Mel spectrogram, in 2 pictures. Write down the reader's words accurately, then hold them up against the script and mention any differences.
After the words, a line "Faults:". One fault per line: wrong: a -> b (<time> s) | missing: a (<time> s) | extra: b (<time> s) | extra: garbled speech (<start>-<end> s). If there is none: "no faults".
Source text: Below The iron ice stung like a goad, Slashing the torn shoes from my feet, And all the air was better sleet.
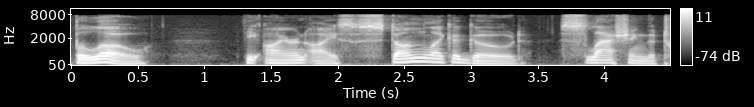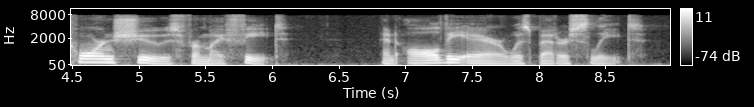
Below The iron ice stung like a goad, Slashing the torn shoes from my feet, And all the air was better sleet.
Faults:
no faults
